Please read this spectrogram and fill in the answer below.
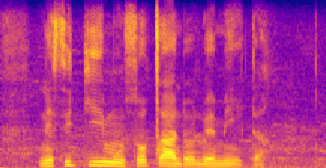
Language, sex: Xhosa, male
